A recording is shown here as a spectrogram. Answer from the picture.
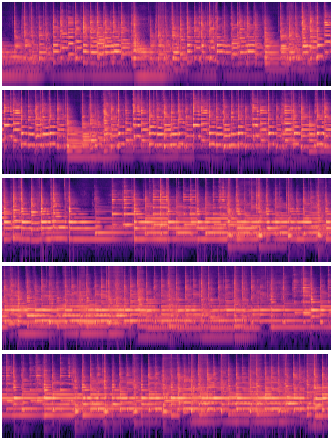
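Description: Liuto cantabile, a five-course mandoloncello tuned e'-a-d-G-C, played solo: a fast unbroken run of arpeggiated plucked notes ringing over a recurring low bass note.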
